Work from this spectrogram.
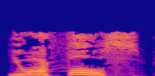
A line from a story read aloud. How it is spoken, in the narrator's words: she screamed after Jim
